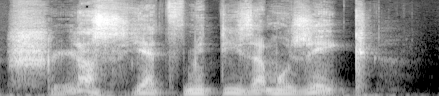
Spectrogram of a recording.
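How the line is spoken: Roaring again. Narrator (German): brüllte er wieder

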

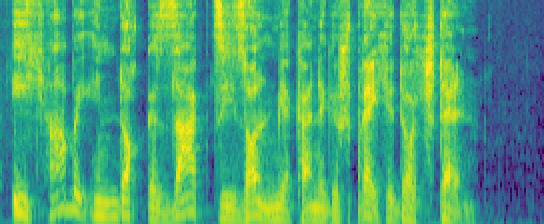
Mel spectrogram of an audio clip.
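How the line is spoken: Angry shout. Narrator (German): Verärgert Pater schrie in die Muschel

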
